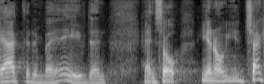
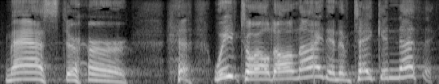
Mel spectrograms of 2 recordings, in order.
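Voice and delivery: drawn-out title, then higher-pitched protest; condescending; 5 semitones higher, 3 dB louder, slower than usual. Acted. Peter answering Jesus after a fruitless night, condescending. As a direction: humour him with a patronising chuckle. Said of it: "That's how he said it to him".

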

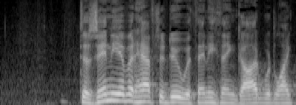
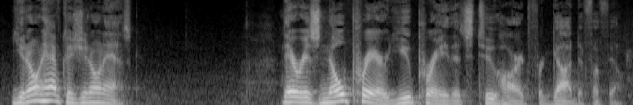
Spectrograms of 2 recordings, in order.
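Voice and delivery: normal talking voice

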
